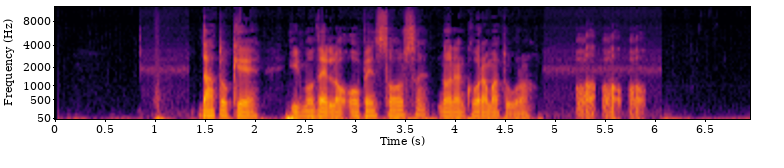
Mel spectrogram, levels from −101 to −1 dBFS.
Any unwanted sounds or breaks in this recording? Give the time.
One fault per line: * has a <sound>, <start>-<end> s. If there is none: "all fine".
* has a whoosh, 1.0-1.2 s
* has a laugh, 5.2-5.9 s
